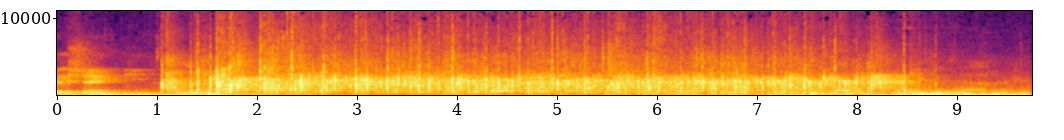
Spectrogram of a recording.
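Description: Hands clap in lively applause.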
